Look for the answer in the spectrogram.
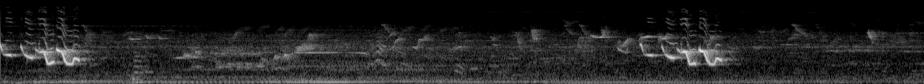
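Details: Black-naped oriole, described as fierce, giving two loud, fluty, warbled phrases about six seconds apart. A thin steady high tone runs throughout, and faint chirps from other birds fill the gaps.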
